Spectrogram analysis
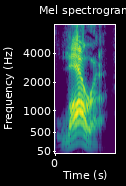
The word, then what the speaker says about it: Lara: It's not Laura. It's Lara.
